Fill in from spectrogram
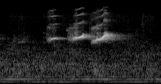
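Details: Single short song phrase from a captive double-collared seedeater: a brief whistle, then two stronger ringing notes slurring downward, all within about a second, over a faint steady hum.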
